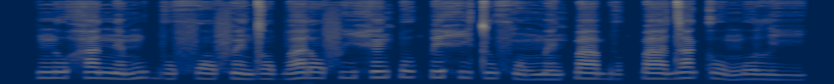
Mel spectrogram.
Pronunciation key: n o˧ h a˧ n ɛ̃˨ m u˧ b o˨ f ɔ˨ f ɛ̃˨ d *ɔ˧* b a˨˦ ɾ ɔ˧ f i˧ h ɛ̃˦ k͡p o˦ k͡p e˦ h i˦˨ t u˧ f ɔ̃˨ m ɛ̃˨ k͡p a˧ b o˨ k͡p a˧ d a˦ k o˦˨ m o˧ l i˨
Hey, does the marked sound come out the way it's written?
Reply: no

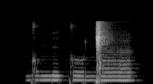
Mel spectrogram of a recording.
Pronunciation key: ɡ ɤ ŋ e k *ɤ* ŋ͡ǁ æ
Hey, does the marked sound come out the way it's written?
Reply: yes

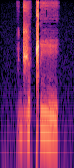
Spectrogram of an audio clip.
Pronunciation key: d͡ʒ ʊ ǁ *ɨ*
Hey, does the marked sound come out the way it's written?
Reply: no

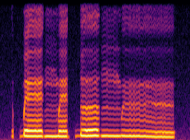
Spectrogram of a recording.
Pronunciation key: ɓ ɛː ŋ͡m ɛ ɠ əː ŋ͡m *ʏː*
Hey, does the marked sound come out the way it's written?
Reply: yes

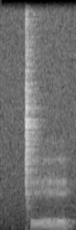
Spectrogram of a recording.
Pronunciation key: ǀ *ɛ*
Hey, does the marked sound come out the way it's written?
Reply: yes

